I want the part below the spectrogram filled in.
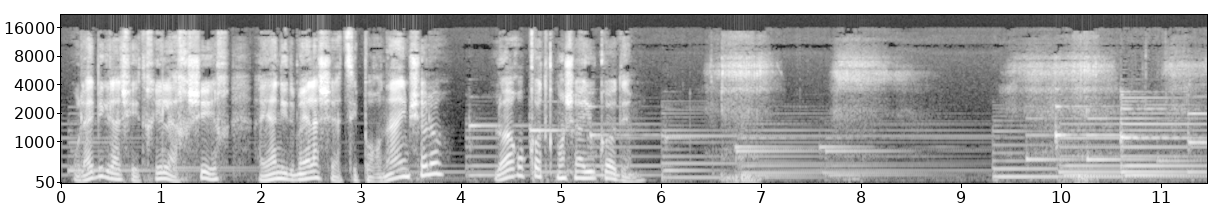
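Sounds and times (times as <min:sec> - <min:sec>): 
speech: 0:00.1 - 0:06.6
voice imitating a tiger's soft snoring: 0:06.4 - 0:08.3, 0:09.4 - 0:11.4.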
